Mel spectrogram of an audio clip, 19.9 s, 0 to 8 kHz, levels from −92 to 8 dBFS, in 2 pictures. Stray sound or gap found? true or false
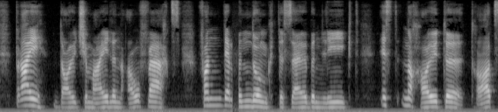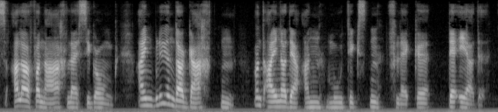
true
